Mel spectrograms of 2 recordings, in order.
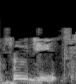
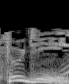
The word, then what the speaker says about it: Fugees: Make sure you pronounce it correctly, please. – The Fugees. – Fugees, yeah. Which is short for refugee.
